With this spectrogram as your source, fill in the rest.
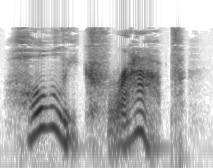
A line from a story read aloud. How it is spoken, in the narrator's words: he exclaimed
